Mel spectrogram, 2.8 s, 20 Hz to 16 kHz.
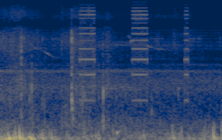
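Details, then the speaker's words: RC truck on a 2S 2000mAh lipo (125C or 150C, tested blind) after about five minutes of driving outdoors: a few short high-pitched beeps spaced about half a second apart. This is the speed controller's over-temperature warning. "yep I do believe that is temp if you can hear that beep"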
